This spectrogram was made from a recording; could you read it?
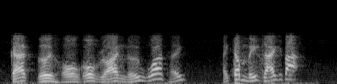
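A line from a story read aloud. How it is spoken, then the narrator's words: Flustered angry shout. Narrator (Vietnamese): Công Tôn Chỉ vốn đang bối rối, càng rối trí, quát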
